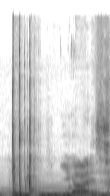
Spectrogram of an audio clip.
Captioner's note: door opening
